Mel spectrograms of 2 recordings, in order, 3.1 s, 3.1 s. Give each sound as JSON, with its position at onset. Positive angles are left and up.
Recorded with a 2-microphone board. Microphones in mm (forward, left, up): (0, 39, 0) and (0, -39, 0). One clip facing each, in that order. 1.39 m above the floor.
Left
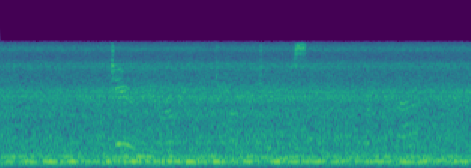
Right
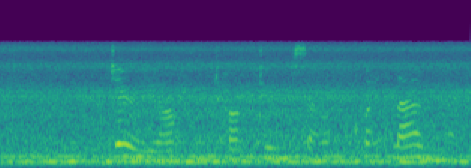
{"t": 0.7, "sound": "a woman speaking", "side_deg": -50}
